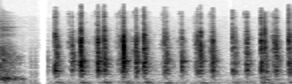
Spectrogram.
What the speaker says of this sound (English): Kunosato is sitting with her laptop, typing at an incredible speed.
